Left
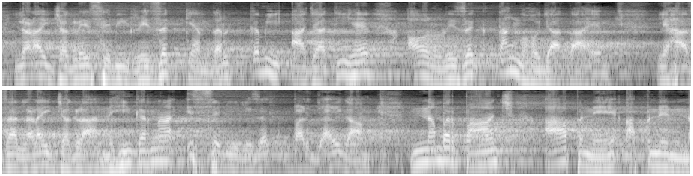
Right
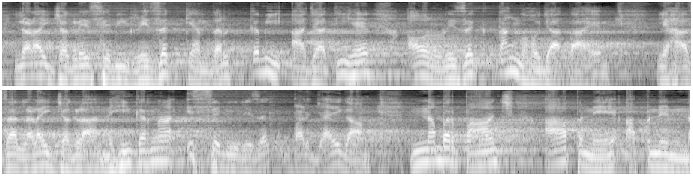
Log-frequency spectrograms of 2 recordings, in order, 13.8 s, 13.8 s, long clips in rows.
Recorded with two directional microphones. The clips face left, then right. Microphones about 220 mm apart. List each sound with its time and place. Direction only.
0.2 s a man's voice: 30° right (ahead or behind)
9.3 s a man's voice: 10° right (ahead or behind)
11.0 s a man's voice: 40° right (ahead or behind)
